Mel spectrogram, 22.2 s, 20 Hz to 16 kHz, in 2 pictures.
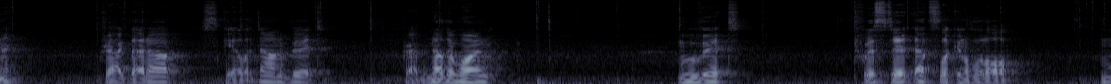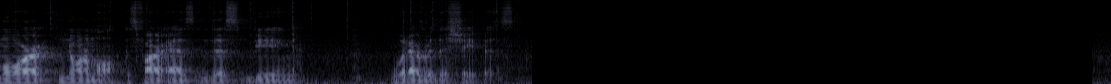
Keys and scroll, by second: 1.1 t, 5.4 e, 9.1 r, 14.2 t, 16.4 e, 19.9 t, 21.8 e.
